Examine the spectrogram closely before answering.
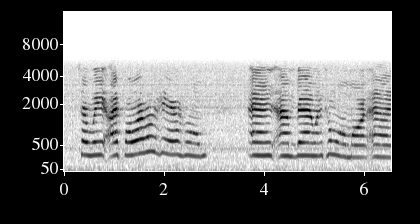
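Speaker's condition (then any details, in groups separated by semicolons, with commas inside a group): Cerebral palsy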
